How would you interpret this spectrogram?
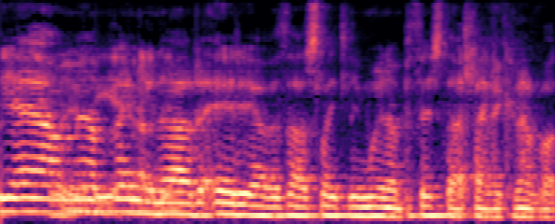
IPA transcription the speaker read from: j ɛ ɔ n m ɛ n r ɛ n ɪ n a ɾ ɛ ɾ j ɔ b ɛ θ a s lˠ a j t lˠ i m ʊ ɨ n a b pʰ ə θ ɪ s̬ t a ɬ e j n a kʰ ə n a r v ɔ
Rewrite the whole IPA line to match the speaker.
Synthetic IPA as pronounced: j ɛ ɔ n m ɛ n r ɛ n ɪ n a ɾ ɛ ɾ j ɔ v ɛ θ a s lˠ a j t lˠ i m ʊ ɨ n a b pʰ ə θ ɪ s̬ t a ɬ a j n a kʰ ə n a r v ɔ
